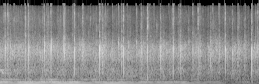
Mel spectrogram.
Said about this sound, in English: Do you want to clap the Lord? I think he's been doing a good thing.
